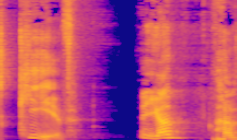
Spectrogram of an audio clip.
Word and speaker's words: Kyiv: If you want to know how to pronounce the name of the capital city of Ukraine in English, it's Kyiv.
